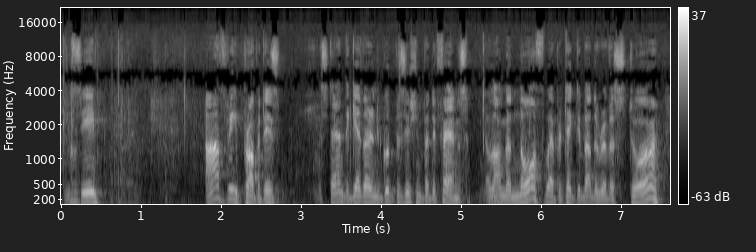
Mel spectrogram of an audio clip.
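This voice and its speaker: An actor playing a confident Roman landowner in a radio drama, measured and persuasive. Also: male voice, medium pitch, expressive, a little hiss or hum, close to an everyday voice. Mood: earnest, persuasive. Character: earnest, confident Roman landowner planning a defence. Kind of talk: British radio drama acting.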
